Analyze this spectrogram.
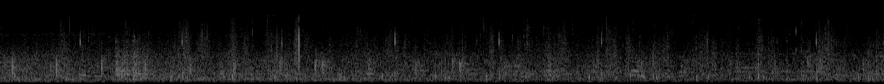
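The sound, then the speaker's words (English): Somebody's hard-soled shoes clip-clop on the pavement on the other side, by the back of Tate Britain, in a run of sharp, fairly regular taps, set against a dense, steady wash of hissing street noise that never lets up. “Sounds like a pneumatic drill up ahead and the clip-clop of somebody's shoes or forward Vance on the pavement on the other side”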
